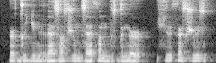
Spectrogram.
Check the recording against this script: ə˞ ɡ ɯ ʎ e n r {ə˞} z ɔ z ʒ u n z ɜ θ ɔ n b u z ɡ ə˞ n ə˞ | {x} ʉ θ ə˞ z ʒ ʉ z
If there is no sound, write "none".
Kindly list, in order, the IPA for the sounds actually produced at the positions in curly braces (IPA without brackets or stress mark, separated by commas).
ɜ, ç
